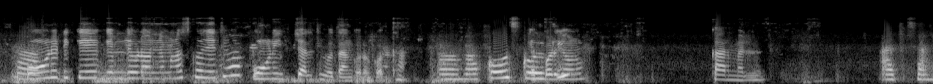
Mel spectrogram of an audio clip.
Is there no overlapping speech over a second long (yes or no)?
yes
